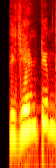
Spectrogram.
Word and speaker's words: Byzantium: बिजेंटियम देखिए तो pronunciation बिजेंटियम है।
